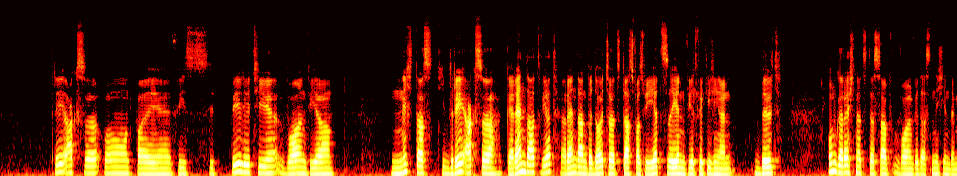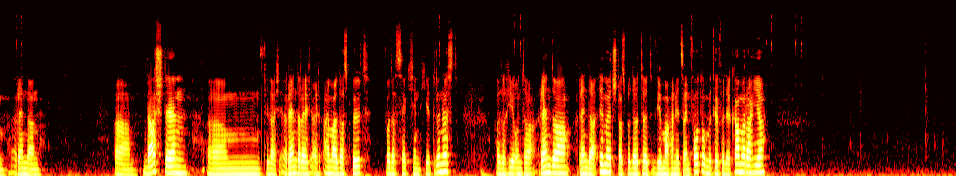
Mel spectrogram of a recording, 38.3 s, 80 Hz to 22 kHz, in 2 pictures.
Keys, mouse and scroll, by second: 0.1 scroll down 1, 0.6-1.3 scroll down 1, 1.5 scroll down 1, 2.1-3.2 scroll down 2, 19.4 click, 27.8 click, 29.4 click, 34.4 click, 35.0 click.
